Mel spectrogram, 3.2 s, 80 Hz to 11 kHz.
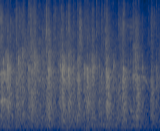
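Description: Steady audience applause at a church service, honoring a pastor's wife on their 28th wedding anniversary. A dense, even wash of many clapping hands runs the whole time with no voices over it.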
